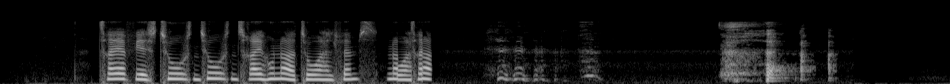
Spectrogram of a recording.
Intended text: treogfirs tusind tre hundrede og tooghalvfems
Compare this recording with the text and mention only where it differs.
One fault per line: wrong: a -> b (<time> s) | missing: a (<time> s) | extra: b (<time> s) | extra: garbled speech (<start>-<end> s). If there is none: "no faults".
extra: tusind (2.0 s)
extra: garbled speech (3.9-4.3 s)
